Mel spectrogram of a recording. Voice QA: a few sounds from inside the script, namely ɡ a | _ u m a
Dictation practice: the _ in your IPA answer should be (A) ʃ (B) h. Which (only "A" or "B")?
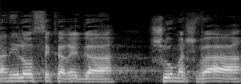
A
